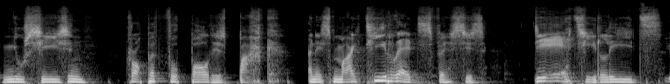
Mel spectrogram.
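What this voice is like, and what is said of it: Put-on Scouse accent. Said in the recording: “You look really aggressive when you're doing scouse.”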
